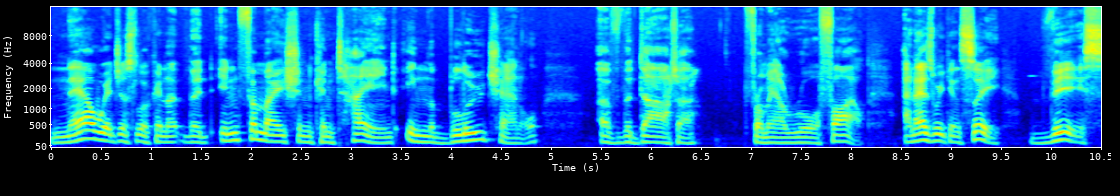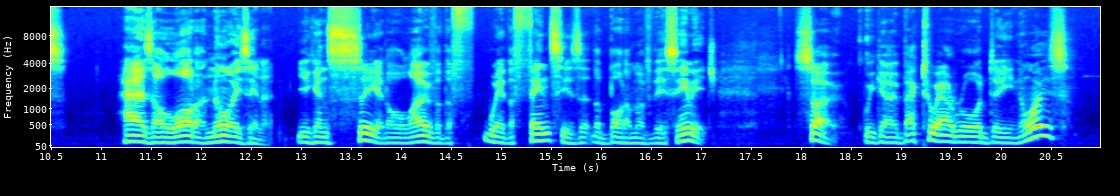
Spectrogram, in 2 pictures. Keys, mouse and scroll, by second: 18.6 click.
